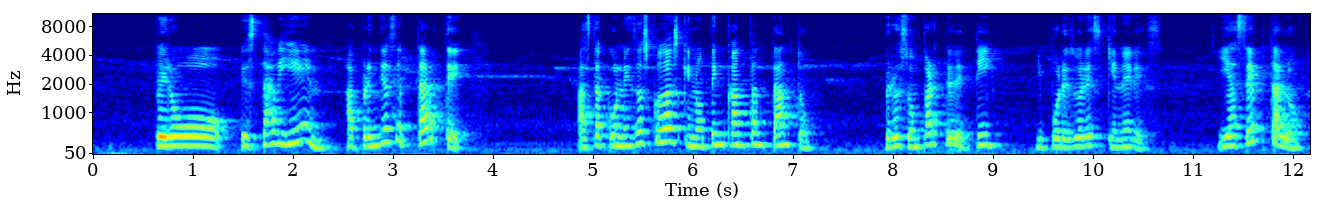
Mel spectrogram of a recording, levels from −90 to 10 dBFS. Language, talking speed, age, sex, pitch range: Spanish, 140 wpm, 20-39, female, 160-210 Hz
